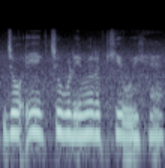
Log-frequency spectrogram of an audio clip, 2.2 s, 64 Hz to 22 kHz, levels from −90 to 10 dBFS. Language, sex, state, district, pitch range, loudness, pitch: Hindi, female, Haryana, Rohtak, 205-220 Hz, -14 LUFS, 215 Hz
